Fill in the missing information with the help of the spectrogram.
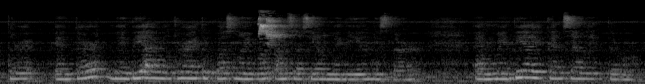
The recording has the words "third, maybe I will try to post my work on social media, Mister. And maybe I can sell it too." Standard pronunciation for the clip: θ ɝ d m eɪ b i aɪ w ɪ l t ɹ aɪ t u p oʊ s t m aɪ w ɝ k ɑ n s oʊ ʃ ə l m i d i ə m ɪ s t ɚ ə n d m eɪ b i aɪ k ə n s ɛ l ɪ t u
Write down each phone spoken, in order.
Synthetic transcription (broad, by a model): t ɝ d m eɪ b i aɪ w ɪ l t ɹ aɪ t u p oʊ s m aɪ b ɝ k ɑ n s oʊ s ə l m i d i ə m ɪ s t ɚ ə n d m eɪ b i aɪ k ə n s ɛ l ɪ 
